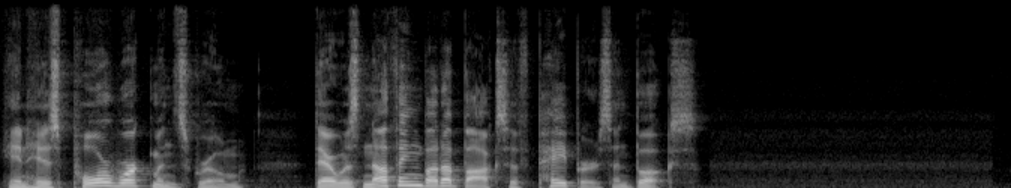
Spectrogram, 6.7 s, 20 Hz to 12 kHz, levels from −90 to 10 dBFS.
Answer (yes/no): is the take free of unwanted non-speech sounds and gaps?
yes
